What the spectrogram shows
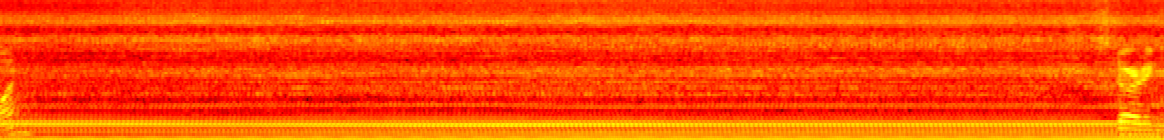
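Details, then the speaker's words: Brand-new upright air compressor, first run, building pressure: even, steady motor hum with constant pitch and no knocking or rattling. It runs smoothly and quietly, quieter than the old unit. "I believe they're right, it is pretty quiet."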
